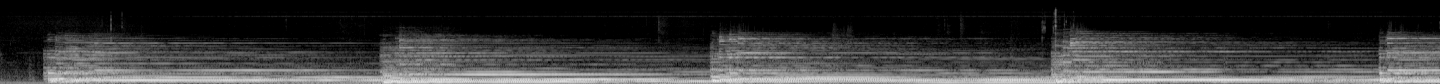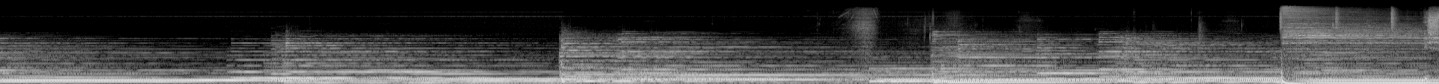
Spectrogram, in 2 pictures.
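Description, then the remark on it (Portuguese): A previously unreleased song plays as an exclusive on Rádio Latina, steadily and loudly, with effect-laden, reverberant chords changing every few seconds in a repeating pattern. No singing is evident, and there is a brief dip before it ends abruptly. “no showcase na Rádio Latina é o convidado de hoje com mais um tema inédito em exclusivo aqui na sua rádio.”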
